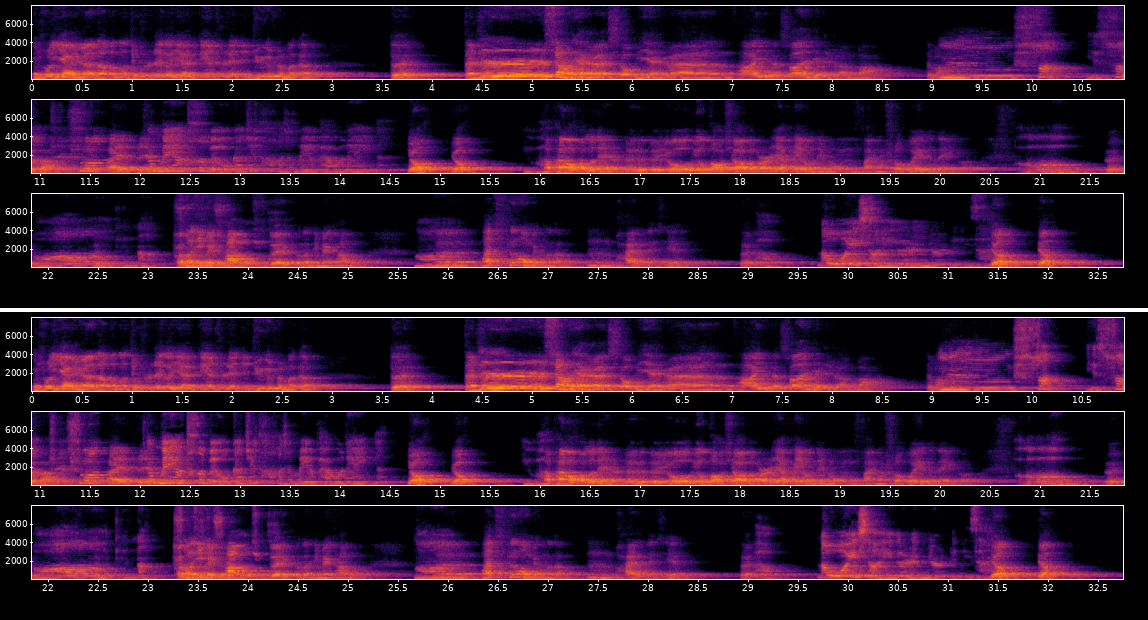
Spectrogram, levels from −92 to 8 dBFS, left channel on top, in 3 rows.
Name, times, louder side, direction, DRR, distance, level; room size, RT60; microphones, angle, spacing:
voice 1, 0.0-2.8 3.6-3.8 4.3-8.5 8.9-9.1 10.9-11.1 11.4-12.2 14.7-15.3 16.0-20.3 21.6-21.8 23.3-25.1 25.9-28.3 28.9-29.1 31.4-31.6 31.9-32.1, equal, 5° right, -5 dB, 1.9 m, -24 dB
voice 2, 4.4-4.8 9.0-10.2 10.5-11.7 12.1-14.4 15.8-16.1 20.8-21.4 21.8-24.0 25.7-26.2 28.1-28.4 29.0-29.3 29.7-31.6, right 2 dB, 85° right, 3 dB, 1.3 m, -31 dB
15.5 x 6.1 x 3.0 m, 1.4 s
head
